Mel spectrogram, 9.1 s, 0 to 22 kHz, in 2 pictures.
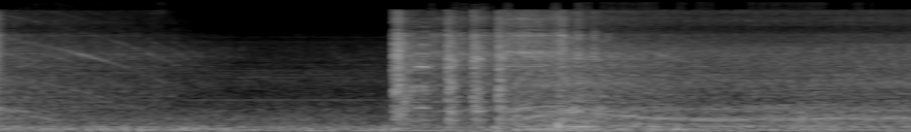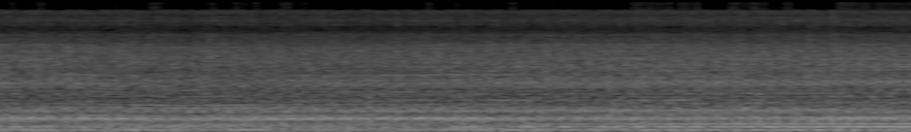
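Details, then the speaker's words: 2014 Toyota Corolla LE 4-cylinder, first start right after fitting a new battery: a second or so of uneven cranking chugs before it catches and settles to a smooth idle. Delayed start; the ECU needs time to power up after a battery change. "So as we saw there, the car didn't fire up right away. One of the main reasons is because after you change out your battery, you shouldn't just go right into starting the car like I just did."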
